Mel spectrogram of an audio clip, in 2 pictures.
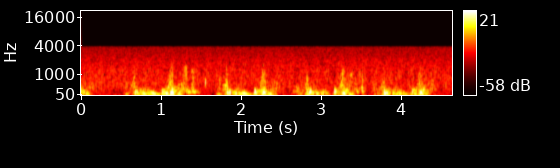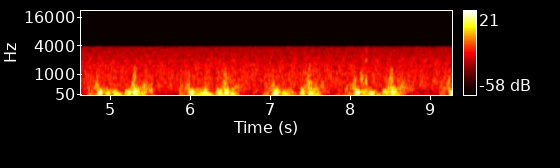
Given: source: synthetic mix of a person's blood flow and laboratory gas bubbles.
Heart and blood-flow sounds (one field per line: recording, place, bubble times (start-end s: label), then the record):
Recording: Doppler ultrasound of blood flow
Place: precordium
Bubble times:
1.27-1.49 s: bubbles
1.53-1.59 s: bubbles
3.25-3.57 s: bubbles
5.43-5.55 s: bubbles
6.17-6.24 s: bubbles
7.40-7.60 s: bubbles
8.12-8.23 s: bubbles
From the record:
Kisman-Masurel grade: 121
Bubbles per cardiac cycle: 1 to 2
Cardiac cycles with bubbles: 10 to 50%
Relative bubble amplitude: barely perceptible (0.100 to 0.250)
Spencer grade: 2 (many but less than half of the cardiac periods contain bubble signals, singularly or in groups)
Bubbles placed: only in the low amplitude regions of the cardiac cycle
